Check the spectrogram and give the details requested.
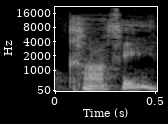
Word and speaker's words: Ko-fi: If you enjoyed this episode and would like to support the show, I do have a Ko-fi, or coffee, depending on how you say it, K-O-F-I, and that's /Alex C.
